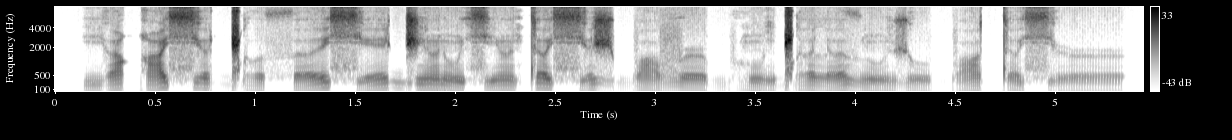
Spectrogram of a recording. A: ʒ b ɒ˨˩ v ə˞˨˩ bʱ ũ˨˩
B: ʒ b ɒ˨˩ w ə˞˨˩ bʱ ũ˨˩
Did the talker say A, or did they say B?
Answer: A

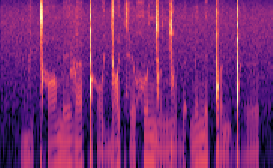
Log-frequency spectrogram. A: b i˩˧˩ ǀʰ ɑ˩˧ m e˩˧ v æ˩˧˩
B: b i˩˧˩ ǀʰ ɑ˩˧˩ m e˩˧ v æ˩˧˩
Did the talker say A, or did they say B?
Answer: A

